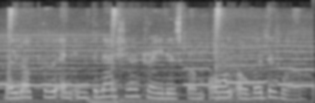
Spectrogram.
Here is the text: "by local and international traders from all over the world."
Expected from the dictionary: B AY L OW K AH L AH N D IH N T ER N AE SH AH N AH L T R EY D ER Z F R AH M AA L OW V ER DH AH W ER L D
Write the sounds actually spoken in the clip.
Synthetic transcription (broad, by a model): B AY L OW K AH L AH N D IH N T ER N AE SH AH N AH L T R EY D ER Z F R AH M AA L OW V ER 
